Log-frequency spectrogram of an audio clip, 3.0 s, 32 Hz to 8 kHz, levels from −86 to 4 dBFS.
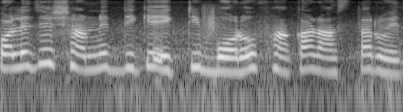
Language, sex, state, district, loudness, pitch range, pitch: Bengali, female, West Bengal, Dakshin Dinajpur, -14 LUFS, 240-285 Hz, 265 Hz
